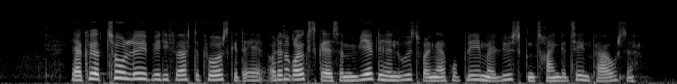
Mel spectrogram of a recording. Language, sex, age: Danish, female, 42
